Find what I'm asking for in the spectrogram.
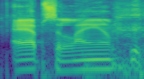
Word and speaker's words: Absalom: I think it's Absalom. Absalom, something like that. – Absalom.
